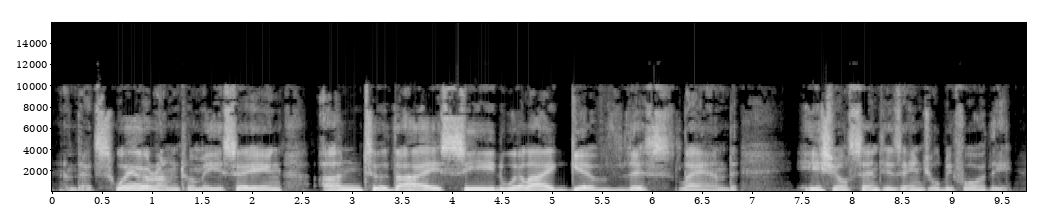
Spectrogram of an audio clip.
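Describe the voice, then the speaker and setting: A man playing a solemn, aged Hebrew patriarch in a dramatized scripture reading, with gravelly, slow and weighty delivery. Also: low-pitched, fairly bright tone, no room sound, full character voice.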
